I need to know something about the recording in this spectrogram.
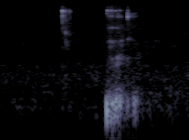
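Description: Mostly near silence, broken by two brief faint clicks: a short one just under a second in and a slightly longer one about a second and a half in. These are the mouth or lip clicks of a speaker between phrases.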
